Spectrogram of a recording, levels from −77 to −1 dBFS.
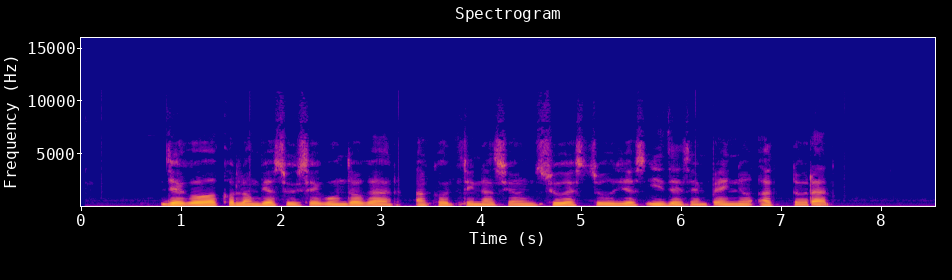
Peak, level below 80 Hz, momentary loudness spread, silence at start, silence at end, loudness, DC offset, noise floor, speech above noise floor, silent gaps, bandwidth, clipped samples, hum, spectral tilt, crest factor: -6 dBFS; -48 dBFS; 8 LU; 0.8 s; 1.05 s; -24 LUFS; under 0.1%; -58 dBFS; 35 dB; none; 9.4 kHz; under 0.1%; none; -8 dB/octave; 18 dB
